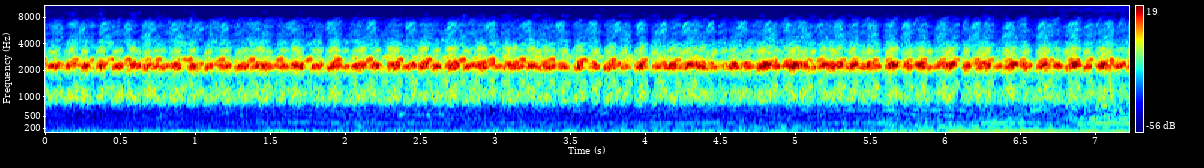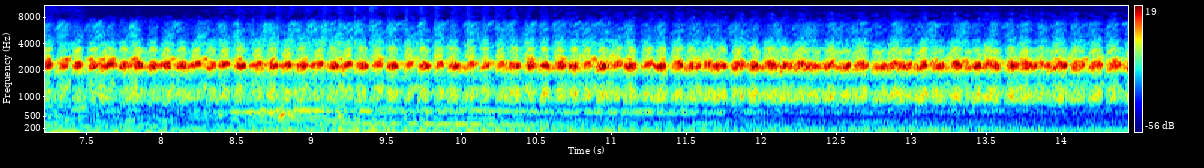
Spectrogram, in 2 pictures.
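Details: Hyla arborea croaking concert, 20 May 2023: a crowded chorus of rapid, ringing pulsed calls holding a constant high band throughout, plus some faint low rumbling and a soft lower sweep partway through.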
